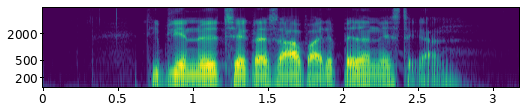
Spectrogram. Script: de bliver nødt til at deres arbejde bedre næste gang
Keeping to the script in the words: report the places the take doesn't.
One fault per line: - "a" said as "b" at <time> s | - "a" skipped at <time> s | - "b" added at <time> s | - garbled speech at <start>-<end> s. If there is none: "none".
none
